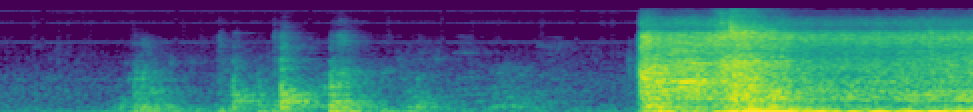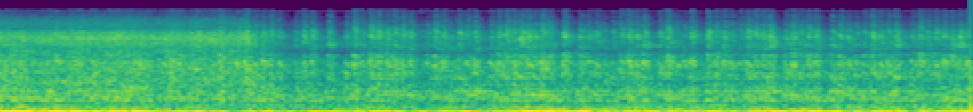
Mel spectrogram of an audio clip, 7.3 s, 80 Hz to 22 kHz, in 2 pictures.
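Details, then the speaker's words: Newly built custom Falcon with a 1990s V8 and a single Walker Quiet Flow 3-stage muffler into a Y-pipe; it catches after a couple of cranks and settles into a deep, even idle with a soft gurgle heard at the back of the car; healthy. "It's nice and quiet inside the car, but you let it get a little bit of a gurgle out the back."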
